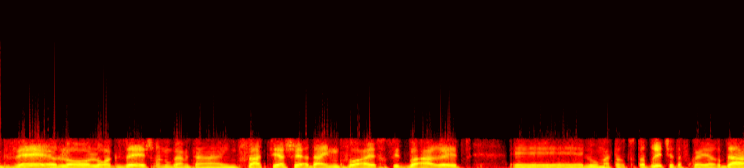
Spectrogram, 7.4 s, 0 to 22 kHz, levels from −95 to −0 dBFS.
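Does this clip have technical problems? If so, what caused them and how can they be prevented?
Yes. Throughout, the speech sounds hoarse and grainy, with a noisy edge. This is Speex codec damage: the CELP encoder has too few bits to describe the excitation, which fits a Speex stream at around 11 kbps. Prevent it by using a higher Speex quality setting or a more modern codec such as Opus.

At 1.53 to 1.67 s and again at 4.61 to 4.67 s, the speech smears into a brief, fading buzzy tone or coloured noise and stays weak for a moment. This is VoIP packet loss concealed by the speech codec. The decoder filled in about 20 ms of missing audio the first time and about 40 ms the second by repeating its last pitch and filter at falling gain. Because each frame builds on the one before, the distortion lingers a little after the packets return. Prevent it with a more stable network path, forward error correction, or a larger jitter buffer.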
